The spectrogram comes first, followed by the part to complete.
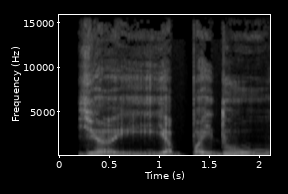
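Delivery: husky, hoarse, rasping voice. Alyosha, uneasy at Madam Greed's smile, answers her, hoarsely. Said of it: "хрипло сказал Алешка".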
